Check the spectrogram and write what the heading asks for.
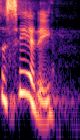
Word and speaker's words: aseity: I mean, I looked at it, I thought it was aseity, but it's aseity, if that woman that said it correctly.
